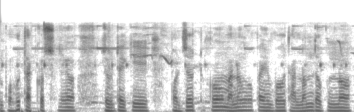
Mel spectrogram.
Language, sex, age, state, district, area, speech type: Odia, male, 18-30, Odisha, Jagatsinghpur, urban, spontaneous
